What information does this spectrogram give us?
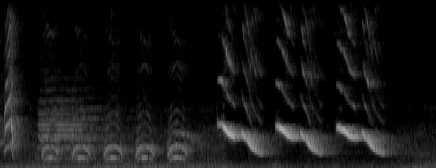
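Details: Laughingthrush song for stimulating a freshly caught bird: five soft arched whistles in a steady row, followed by three loud, bright notes that each drop steeply in pitch.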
